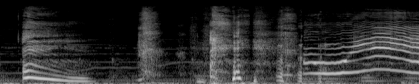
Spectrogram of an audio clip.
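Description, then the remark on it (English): A woman crying at a front door, a high, wavering cry that bends and slides like a cat's meow, with a falling wail, a few sharp broken sobs, then a long rising moan, loud. “She sounded like how my cat was supposed to sound.”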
